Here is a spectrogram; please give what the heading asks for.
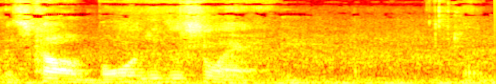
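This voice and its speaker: A man's voice: medium pitch, a little slow. Middle-aged man, cowboy drawl, noisy room. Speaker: cowboy poet. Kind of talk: casual talk and recited cowboy poetry. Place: boot shop, indoors. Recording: noisy shop room ambience.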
